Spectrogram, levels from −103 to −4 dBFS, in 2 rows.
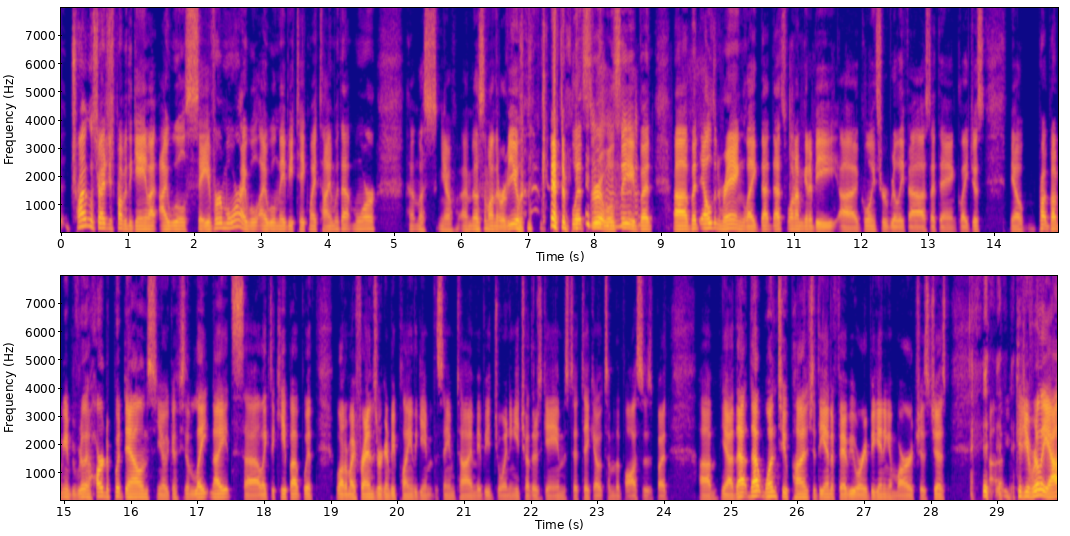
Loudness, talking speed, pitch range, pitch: -24 LUFS, 275 wpm, 110-135 Hz, 120 Hz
